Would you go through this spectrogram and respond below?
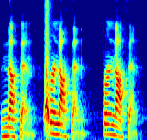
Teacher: notice how I dropped that G sound at the end of nothing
